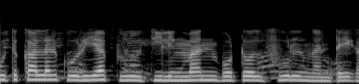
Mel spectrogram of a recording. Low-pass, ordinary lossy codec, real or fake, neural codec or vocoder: 5.4 kHz; MP3, 48 kbps; real; none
